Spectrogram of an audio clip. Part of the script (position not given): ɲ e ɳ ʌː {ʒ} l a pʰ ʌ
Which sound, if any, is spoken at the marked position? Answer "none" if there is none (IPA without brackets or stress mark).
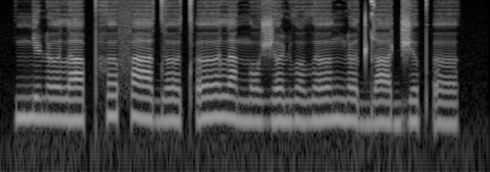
none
